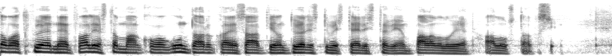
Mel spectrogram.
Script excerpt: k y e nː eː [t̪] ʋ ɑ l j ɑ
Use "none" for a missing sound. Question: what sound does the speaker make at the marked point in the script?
t̪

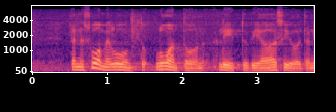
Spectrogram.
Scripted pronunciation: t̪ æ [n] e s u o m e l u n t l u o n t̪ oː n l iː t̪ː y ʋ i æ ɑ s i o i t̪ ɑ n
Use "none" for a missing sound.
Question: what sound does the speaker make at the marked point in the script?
nː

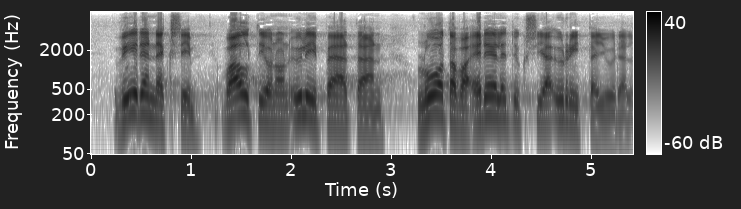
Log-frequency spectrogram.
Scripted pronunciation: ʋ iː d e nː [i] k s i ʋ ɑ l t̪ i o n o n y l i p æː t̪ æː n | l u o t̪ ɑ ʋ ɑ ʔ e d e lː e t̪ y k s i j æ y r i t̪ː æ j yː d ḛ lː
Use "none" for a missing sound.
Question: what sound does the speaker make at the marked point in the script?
e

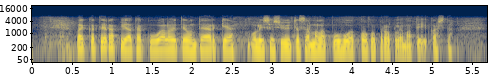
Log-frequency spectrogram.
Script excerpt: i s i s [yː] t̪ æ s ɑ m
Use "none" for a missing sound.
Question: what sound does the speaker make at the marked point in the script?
yː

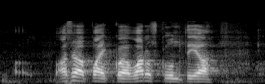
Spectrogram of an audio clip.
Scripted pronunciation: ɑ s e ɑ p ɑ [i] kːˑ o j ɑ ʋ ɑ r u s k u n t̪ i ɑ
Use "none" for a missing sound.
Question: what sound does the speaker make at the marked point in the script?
i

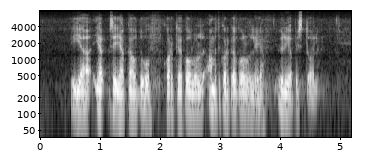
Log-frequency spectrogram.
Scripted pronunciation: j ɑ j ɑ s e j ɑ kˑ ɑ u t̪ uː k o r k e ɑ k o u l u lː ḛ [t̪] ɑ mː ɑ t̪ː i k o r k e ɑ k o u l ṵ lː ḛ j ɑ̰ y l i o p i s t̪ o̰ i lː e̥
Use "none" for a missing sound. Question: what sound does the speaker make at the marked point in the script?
none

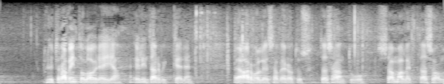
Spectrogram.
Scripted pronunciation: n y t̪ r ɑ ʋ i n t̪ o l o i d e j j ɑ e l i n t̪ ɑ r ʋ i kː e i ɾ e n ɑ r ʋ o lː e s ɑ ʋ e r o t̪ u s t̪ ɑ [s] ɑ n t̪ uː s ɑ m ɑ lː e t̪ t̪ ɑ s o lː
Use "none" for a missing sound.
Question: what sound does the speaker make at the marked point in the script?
s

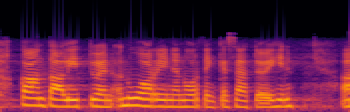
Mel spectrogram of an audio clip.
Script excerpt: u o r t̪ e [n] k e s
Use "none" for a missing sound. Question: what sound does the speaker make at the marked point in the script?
ŋ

